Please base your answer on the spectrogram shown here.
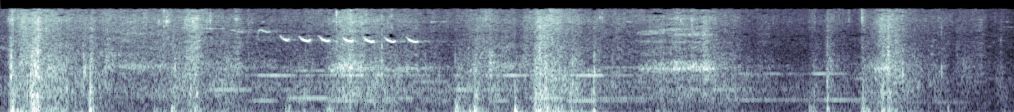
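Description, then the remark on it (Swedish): Two children jumping on a trampoline outdoors in a garden: repeated springy thumps in an uneven rhythm, with a brief burst of birdsong chirping in the background. “så här låter det när mina barn Siri och Folke hoppar studsmatta”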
